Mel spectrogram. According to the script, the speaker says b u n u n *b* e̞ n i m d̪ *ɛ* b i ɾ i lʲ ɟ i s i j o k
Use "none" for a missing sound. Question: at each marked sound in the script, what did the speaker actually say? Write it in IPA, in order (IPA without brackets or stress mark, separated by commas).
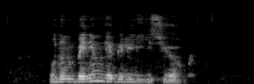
b, ɛ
